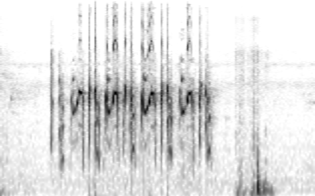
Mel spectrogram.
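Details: White-faced bulbul calling in a loud, sharp, metallic series of high chirping notes, rapid and slightly uneven for about one and a half seconds, ending in a low thud.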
